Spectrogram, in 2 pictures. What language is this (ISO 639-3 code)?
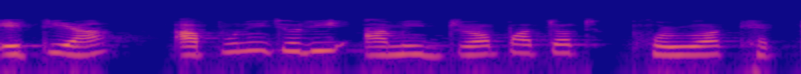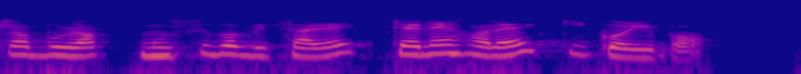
asm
